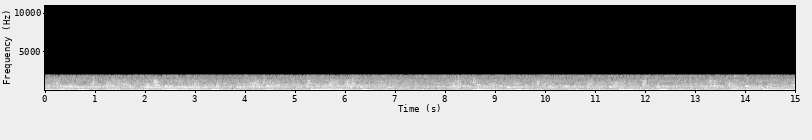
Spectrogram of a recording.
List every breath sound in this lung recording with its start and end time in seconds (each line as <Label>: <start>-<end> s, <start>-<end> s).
Inhalation: 2.32-3.25 s, 5.28-6.29 s, 8.61-9.40 s, 11.50-12.29 s, 14.42-15.00 s
Exhalation: 0.00-0.76 s, 3.23-3.87 s, 6.33-6.78 s, 9.41-10.03 s, 12.33-12.98 s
